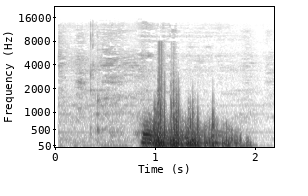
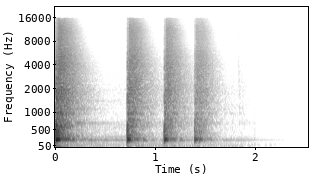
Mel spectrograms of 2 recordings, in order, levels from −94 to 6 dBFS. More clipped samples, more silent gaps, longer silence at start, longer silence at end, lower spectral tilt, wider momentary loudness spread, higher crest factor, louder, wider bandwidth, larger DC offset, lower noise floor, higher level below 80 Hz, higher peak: neither; neither; first, 0.85 s vs 0 s; second, 0.25 s vs 1 s; first, -10 dB/octave vs -4.5 dB/octave; about the same, 14 LU vs 13 LU; second, 14 dB vs 26 dB; first, -16 LUFS vs -28 LUFS; second, 8.2 kHz vs 16 kHz; neither; second, -47 dBFS vs -82 dBFS; first, -24 dBFS vs -62 dBFS; about the same, -2 dBFS vs 0 dBFS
